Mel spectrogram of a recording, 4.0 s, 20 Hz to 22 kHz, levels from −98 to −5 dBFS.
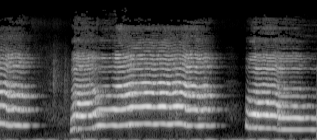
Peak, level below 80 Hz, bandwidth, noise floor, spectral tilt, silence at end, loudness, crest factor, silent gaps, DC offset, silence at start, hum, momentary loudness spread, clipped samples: -10 dBFS; -70 dBFS; 13.5 kHz; -48 dBFS; -0.5 dB/octave; 0 s; -23 LUFS; 14 dB; none; under 0.1%; 0 s; none; 11 LU; under 0.1%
